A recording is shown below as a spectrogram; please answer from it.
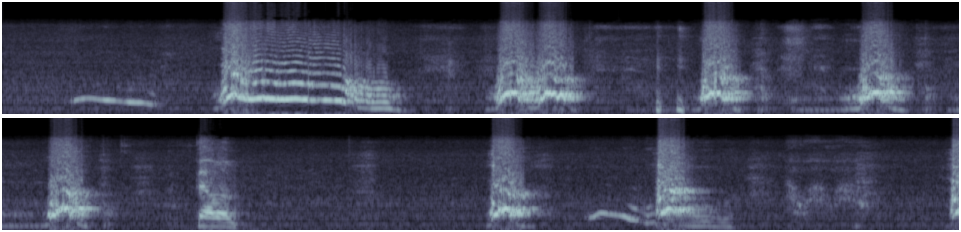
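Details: Pet dog Shamus barking and howling at a contractor in the neighborhood, with encouragement from its owner: a long wavering howl near two seconds, then repeated sharp barks and short yelps with a person's voice between.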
